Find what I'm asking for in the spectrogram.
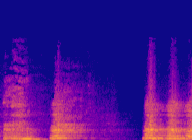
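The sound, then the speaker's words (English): A person imitates a dog barking, producing a few short, rough, throaty bark sounds separated by a brief pause. “Listen, I'm barking at you.”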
